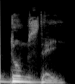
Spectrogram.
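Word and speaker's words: Domesday: sobre la historia inglesa, se pronuncia do Day, pero se escribe Domes Day. D O M E S D As. No porque los Normandos no supieran deletrear, sino porque dome se pronunciaba doom antes del gran cambio vocálico.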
